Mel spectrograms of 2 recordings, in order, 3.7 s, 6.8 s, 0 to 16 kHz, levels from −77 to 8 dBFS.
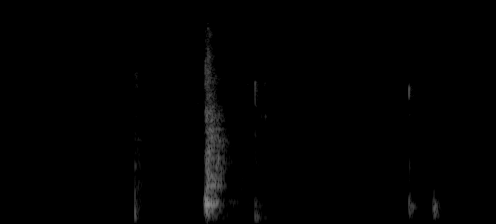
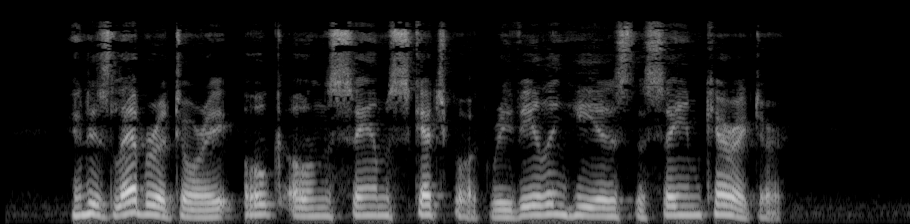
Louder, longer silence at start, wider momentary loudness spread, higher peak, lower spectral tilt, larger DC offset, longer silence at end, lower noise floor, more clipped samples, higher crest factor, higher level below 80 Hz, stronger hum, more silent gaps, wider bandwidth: second, -41 LUFS vs -19 LUFS; first, 1 s vs 0.55 s; first, 24 LU vs 8 LU; second, -22 dBFS vs -2 dBFS; second, -4 dB/octave vs -5.5 dB/octave; neither; second, 0.45 s vs 1 s; first, -84 dBFS vs -62 dBFS; neither; first, 28 dB vs 16 dB; second, -84 dBFS vs -54 dBFS; neither; neither; about the same, 11 kHz vs 11.5 kHz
